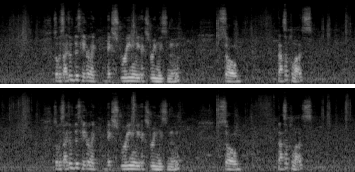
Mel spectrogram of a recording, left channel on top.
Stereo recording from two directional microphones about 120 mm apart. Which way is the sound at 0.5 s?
20° left (ahead or behind).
